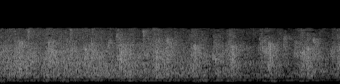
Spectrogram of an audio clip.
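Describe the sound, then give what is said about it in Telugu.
An audience applauds at a talk with dense, continuous clapping, steady and even in loudness for the whole stretch, with no voices over it. “Pattabhirama గారికి, అలీ గారికి claps కొట్టాలి మరొకసారి నా తరఫున.”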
